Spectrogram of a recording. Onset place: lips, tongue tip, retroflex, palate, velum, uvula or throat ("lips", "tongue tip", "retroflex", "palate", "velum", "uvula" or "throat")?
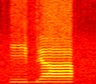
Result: lips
